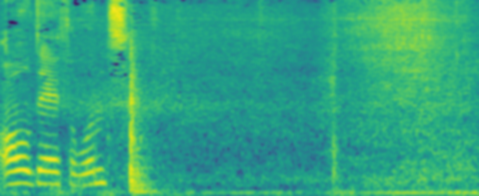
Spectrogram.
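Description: A wooden panel knocks as it is fitted into place.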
